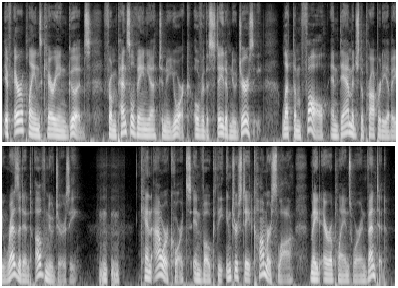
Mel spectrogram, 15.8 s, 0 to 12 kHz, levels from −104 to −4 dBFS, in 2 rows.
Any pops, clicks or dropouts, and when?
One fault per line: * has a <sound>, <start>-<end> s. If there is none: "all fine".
* has a laugh, 9.8-10.2 s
